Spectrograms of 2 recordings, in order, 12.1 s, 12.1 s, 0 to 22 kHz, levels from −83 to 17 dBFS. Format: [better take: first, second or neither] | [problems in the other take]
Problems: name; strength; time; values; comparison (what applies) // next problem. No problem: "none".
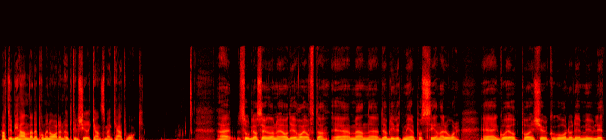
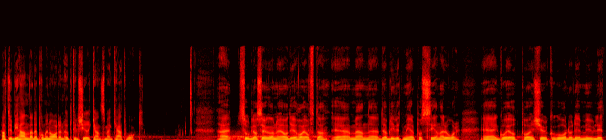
first | wind noise on the microphone; occasional gusts; 20 dB below the speech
